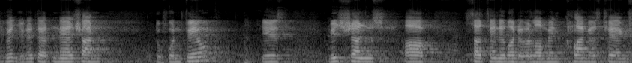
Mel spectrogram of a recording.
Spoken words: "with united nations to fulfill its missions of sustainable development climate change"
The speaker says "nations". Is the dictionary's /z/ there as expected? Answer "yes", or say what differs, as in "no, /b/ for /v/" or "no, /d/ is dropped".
no, /z/ is dropped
